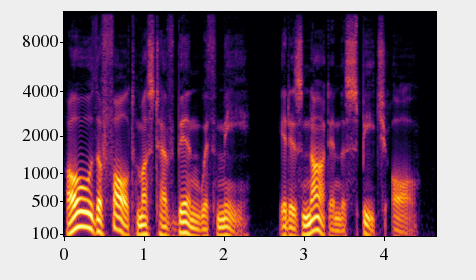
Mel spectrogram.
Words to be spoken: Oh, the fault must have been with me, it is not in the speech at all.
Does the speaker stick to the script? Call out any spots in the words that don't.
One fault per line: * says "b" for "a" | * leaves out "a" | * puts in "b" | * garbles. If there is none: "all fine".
* leaves out "at"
